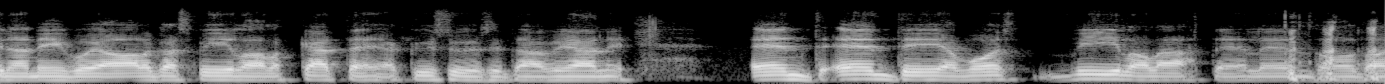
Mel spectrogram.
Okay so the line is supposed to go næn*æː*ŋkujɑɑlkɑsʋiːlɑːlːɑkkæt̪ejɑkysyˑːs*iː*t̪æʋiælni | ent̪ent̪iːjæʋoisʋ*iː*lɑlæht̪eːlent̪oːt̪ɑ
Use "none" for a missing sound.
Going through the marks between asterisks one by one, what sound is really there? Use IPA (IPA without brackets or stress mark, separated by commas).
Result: iː, i, iː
